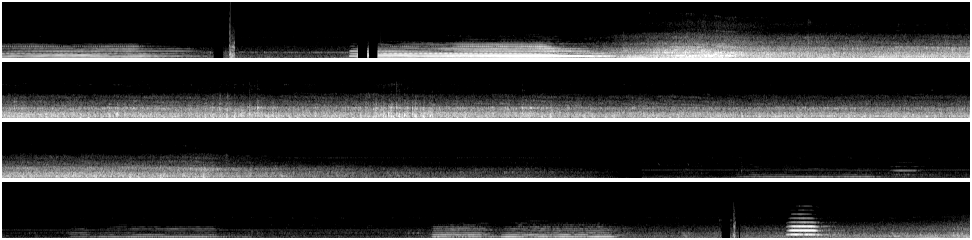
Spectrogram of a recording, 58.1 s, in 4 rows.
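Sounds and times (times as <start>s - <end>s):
train horn chord: 0.0s - 3.2s, 5.2s - 15.3s, 40.0s - 48.0s, 49.9s - 53.9s, 55.1s - 56.5s
train rumble and wheel clatter: 7.3s - 38.2s, 49.7s - 58.0s.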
